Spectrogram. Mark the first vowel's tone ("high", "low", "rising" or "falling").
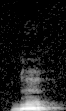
low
